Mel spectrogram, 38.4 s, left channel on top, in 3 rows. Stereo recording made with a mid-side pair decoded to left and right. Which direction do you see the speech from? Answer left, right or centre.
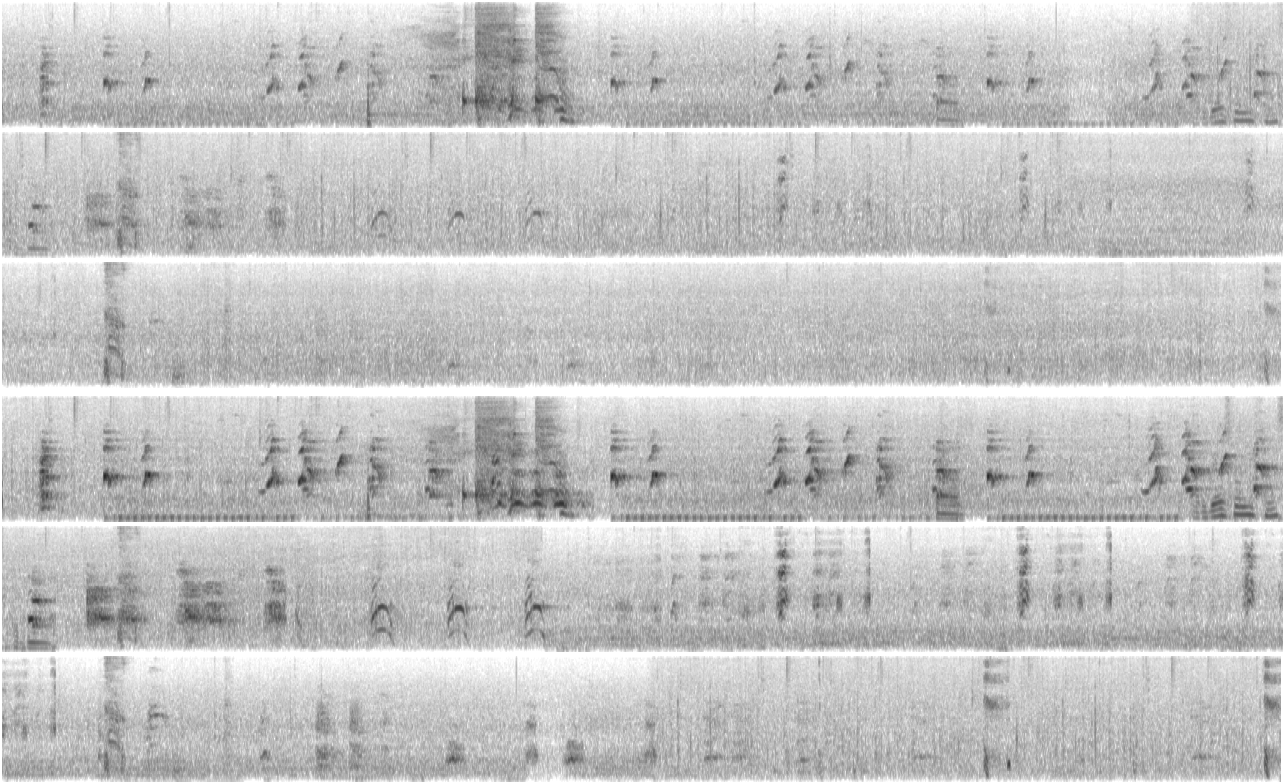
right.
